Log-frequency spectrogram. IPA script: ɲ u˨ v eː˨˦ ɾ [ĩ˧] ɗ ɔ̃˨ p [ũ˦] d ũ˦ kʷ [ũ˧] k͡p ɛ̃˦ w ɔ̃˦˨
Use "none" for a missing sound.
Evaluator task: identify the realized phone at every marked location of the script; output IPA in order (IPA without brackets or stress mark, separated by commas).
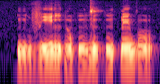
ĩ˧, ũ˧, ũ˧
